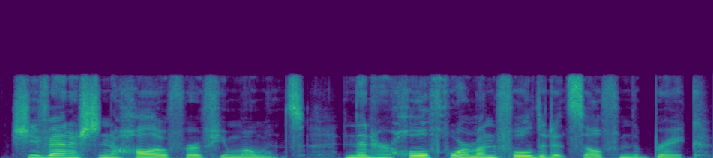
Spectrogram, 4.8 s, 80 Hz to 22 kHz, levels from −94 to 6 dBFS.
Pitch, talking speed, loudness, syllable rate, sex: 205 Hz, 240 wpm, -17 LUFS, 6.5 syllables/s, female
